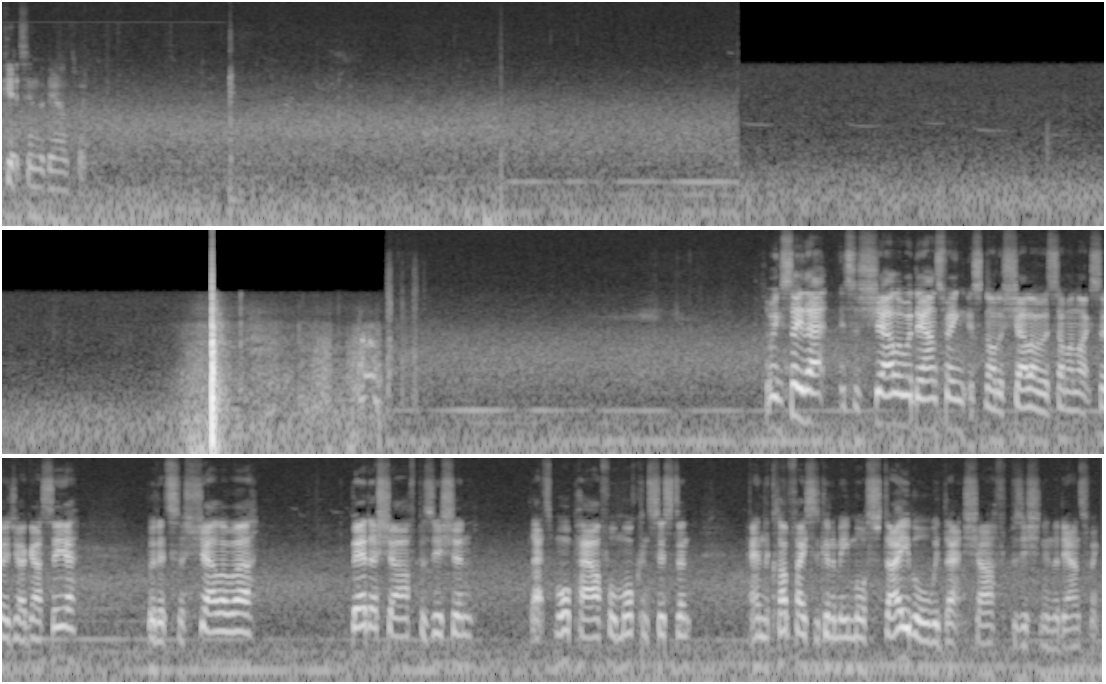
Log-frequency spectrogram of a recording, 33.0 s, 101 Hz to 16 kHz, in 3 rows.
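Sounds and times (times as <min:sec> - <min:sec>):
outdoor background noise: 0:00.0 - 0:33.0
golf club hitting ball: 0:12.9 - 0:13.6.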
